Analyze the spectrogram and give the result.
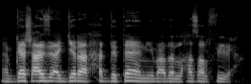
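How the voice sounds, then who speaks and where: Rapid-talking, wary Egyptian doorman. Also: fairly high pitch, flat delivery, bright, forceful tone, no room sound, studio quality. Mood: reluctant, ominous. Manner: deferential, folksy. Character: wary, haggling male Egyptian apartment-building doorman. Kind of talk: radio drama acting.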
